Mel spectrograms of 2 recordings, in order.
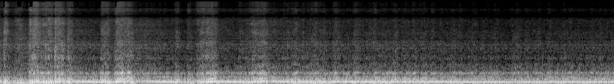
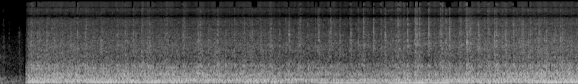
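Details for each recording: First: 1990 Lincoln Town Car 5.0 (lopo shortblock, Holley 650 DP carb, GT40 heads, Cam Chowder cam, BBK long tubes, MSD ignition) at first fire: quick throttle blips rise and fall cleanly, then an even, steady V8 idle with no misses; normal idle. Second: 1990 Lincoln Town Car, 5.0 lopo short block, GT40 heads, Holley 650 carb, BBK long tubes, first fire: engine catches into a rough, loud idle with fast puffing tick, suspected exhaust leaks everywhere; freeze plug also leaking.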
